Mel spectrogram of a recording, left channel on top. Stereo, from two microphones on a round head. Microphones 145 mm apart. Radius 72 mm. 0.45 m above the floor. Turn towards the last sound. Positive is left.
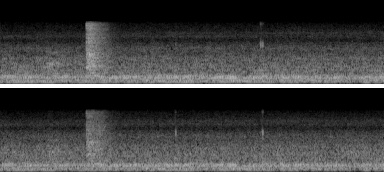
turn(degrees=30)  # may be behind; listen again after turning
